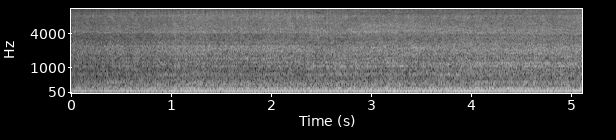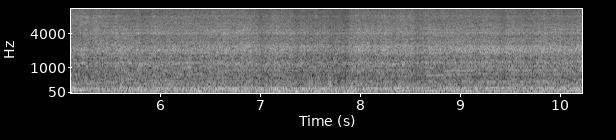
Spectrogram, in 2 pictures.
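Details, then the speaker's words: 1988 Jaguar Series 3 V12, running again after 7 years and after ignition troubleshooting: steady, even idle with a smooth low hum, no misfire stumble or ticking; normal idle, distributor advance mechanism still to be checked. "well she's running smooth she's still going up to Dr Jag next week"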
